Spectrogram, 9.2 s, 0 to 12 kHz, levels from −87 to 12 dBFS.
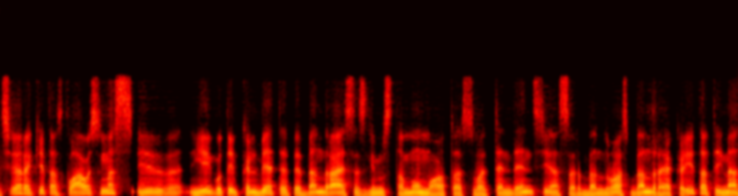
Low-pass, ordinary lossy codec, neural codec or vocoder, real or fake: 7.2 kHz; MP3, 64 kbps; codec, 16 kHz, about 1 kbps, DyCAST, with the encoder's durations; fake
